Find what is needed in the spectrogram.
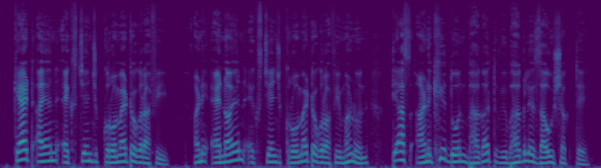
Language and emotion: Marathi, neutral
